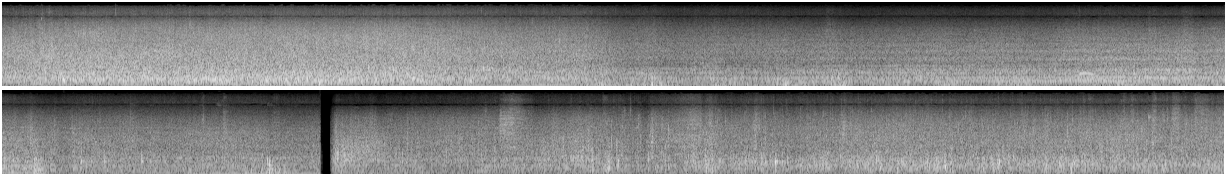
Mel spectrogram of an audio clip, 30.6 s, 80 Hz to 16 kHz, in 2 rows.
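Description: A Nissan Patrol Y62's V8 engine running as it tows a caravan through creek crossings, its note stepping up and down with the revs. Water rushes and splashes, loudest in the first several seconds, with wind noise on the microphone. A brief drop-out comes about two-thirds of the way through.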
